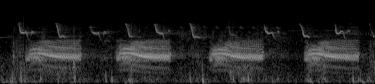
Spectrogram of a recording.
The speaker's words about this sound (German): Über Feldwege, an Weilern vorbei, kleine Landstraßen entlang um mich herum Felder und Vögel. Begleitet mich dieser Rabe da etwa?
